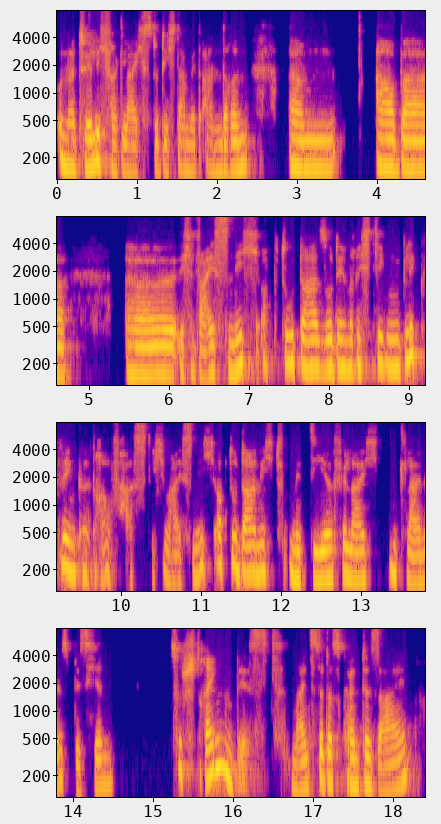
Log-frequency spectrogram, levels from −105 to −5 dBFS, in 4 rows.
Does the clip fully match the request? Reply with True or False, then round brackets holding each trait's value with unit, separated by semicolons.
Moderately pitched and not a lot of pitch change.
False (160 Hz; 3.4 semitones)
